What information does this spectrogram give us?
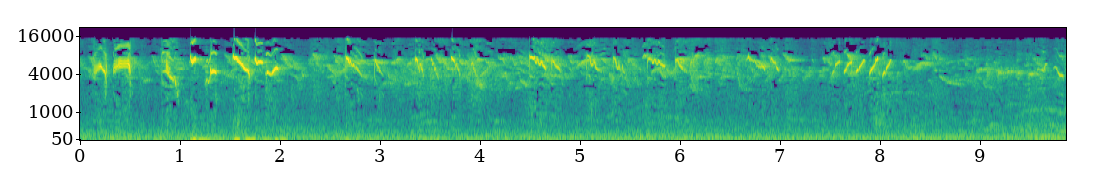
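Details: Oriental white-eye singing a fast, busy twittering song of high squeaky chirps and short trills, notes tumbling out in dense clusters with brief pauses.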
